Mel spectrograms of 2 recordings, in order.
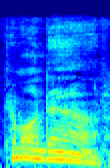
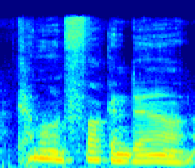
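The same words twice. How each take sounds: First: Light, sing-song invite; breezy lure; mock welcome. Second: Slow, darkening come-on; menacing invite. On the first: [name] repeating his fake invite, breezy. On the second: Pretend. [name] turning the fake invite into a slow threat. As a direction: drag it out with a threat underneath. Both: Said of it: "I'll say".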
